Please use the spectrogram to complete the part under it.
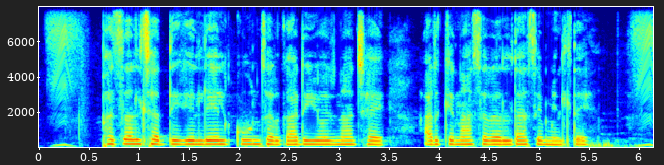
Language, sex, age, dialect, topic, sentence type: Maithili, male, 25-30, Eastern / Thethi, agriculture, question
